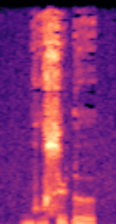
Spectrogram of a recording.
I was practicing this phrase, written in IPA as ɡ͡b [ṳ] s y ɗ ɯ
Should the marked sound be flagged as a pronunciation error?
no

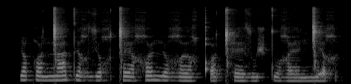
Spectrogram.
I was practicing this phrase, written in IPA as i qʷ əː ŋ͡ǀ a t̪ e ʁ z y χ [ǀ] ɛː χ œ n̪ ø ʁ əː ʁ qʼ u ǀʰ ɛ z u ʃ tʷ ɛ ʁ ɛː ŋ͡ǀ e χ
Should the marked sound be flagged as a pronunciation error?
no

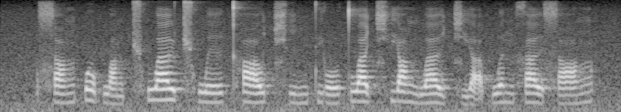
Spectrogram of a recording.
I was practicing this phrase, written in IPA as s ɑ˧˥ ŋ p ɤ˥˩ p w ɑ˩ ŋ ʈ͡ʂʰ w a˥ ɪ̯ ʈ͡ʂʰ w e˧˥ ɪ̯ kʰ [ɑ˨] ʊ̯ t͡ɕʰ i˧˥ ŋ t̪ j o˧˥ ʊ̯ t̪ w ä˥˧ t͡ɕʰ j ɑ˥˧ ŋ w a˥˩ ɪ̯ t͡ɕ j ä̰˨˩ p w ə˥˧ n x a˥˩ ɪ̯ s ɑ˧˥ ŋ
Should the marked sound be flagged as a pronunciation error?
yes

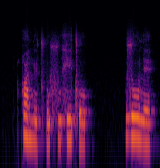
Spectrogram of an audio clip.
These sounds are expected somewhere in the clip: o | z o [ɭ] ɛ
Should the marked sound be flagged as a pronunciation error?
yes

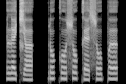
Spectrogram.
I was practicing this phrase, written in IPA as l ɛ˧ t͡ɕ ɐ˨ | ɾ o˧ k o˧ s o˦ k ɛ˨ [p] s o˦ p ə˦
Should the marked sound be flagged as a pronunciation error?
yes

